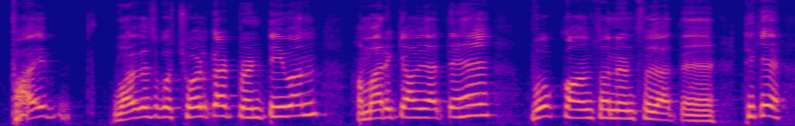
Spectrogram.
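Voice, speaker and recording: Slightly high-voiced Hindi-accented woman teaching. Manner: repetitive, spells words letter by letter, frequent "ठीक है" check-ins. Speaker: English grammar teacher. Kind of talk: classroom-style grammar lesson.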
